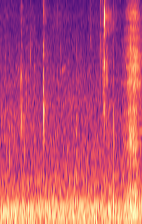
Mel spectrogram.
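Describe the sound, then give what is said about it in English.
Faint, soft crunchy chewing of a Sonic cheeseburger, a few quiet bites and mouth sounds close to the microphone. “Yep, tastes like a Sonic cheeseburger.”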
